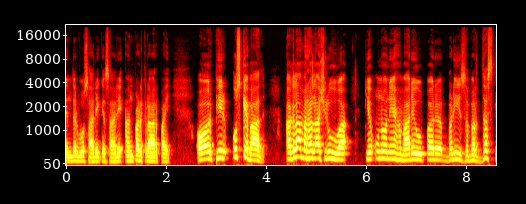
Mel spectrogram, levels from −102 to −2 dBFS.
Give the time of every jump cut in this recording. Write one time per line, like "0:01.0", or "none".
none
